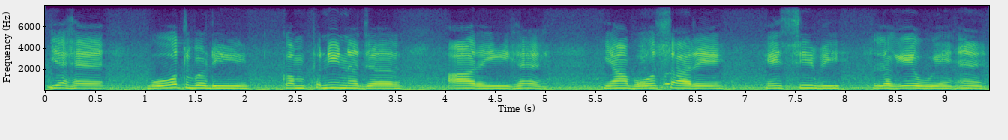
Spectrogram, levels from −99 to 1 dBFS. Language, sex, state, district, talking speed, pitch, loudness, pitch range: Hindi, female, Haryana, Charkhi Dadri, 100 wpm, 210 Hz, -14 LUFS, 195-220 Hz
